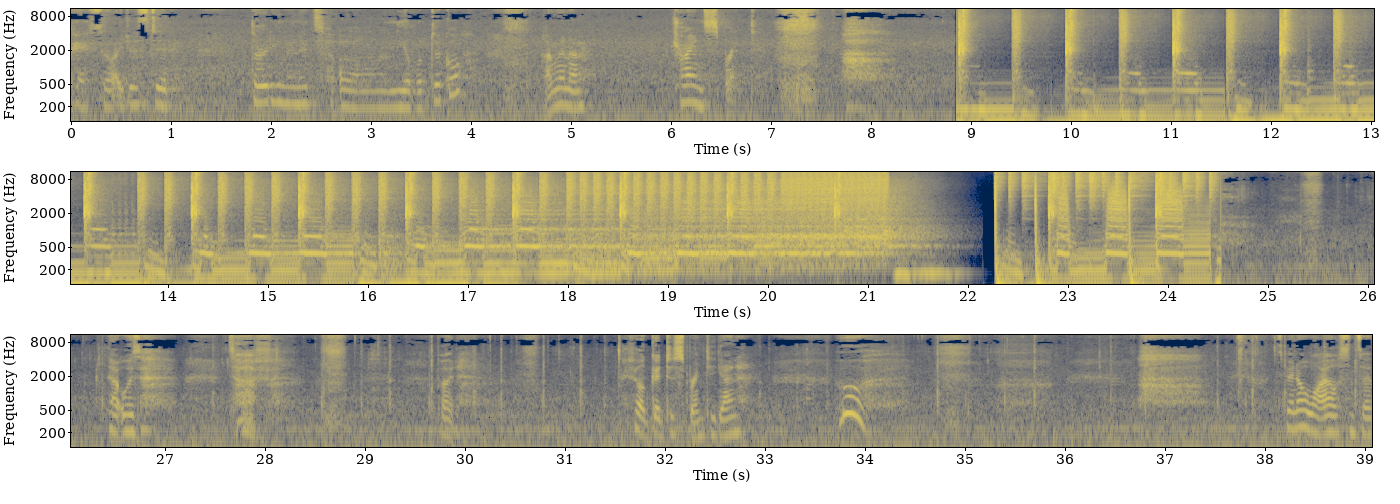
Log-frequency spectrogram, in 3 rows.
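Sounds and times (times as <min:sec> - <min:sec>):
woman breathing hard: 0:07.0 - 0:08.4, 0:33.0 - 0:37.9
background music with steady beat: 0:08.9 - 0:21.6, 0:22.3 - 0:24.6.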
